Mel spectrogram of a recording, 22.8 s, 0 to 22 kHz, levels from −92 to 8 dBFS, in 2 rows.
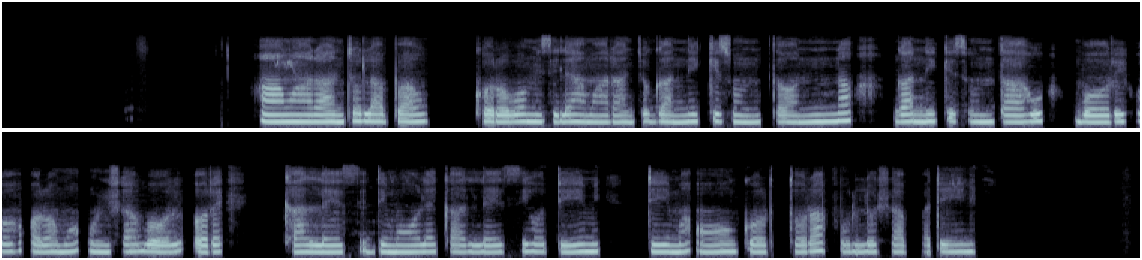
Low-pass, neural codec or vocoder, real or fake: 7.2 kHz; none; real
